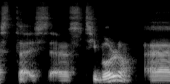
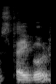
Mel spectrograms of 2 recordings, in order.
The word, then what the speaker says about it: Stibal: Alors la fondatrice, donc c'est une femme, qui s'appelle, Diana Stibal, ou Steibel, je sais pas comment on prononce, donc c'est Stibal, C'est S-T-I-B-L.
